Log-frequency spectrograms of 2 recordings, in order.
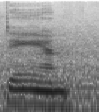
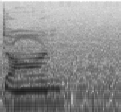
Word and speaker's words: Dan: serpent by the way his name was Dan which is you pronounce it Dawn because they that made the a sound da on and I met this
